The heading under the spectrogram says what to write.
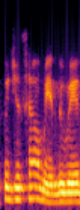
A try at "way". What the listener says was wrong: The way, not the why.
